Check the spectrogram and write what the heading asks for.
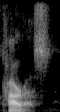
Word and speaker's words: charis: But this issue of grace, if we transliterate the Greek word into English, it comes into English as C-H-A-R-I-S. You may look at that and you may think that it's pronounced charis. Well, it's not. It's got that charis sort of thing. And I know Mary is probably rolling her eyes at me trying to pronounce that. Trying to get the initial sound right, and then trying to roll my Greek R, but that's what the word is.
